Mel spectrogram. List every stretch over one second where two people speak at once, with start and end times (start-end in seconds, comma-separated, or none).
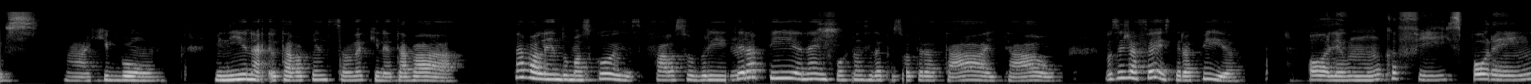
none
